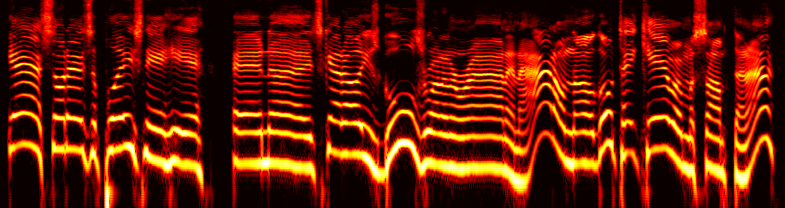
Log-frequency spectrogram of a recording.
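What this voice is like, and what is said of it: Poor put-on Boston accent. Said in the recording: “That's in no way a good Boston accent”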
